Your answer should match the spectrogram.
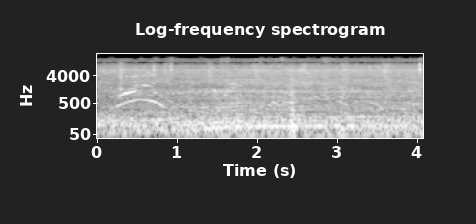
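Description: Night-time street ambience: a steady low rumble of traffic, with faint voices of people nearby, one exclaiming briefly near the start.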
